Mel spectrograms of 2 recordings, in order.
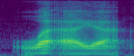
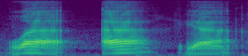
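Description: First: Said in the usual way. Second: وآيا stretched very slowly, every vowel held long; drawn-out vowels. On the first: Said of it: "وذلك أنهم يقولون". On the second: Shown as a demonstration. Teacher to his students, drawing out وآيا very slowly. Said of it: "خلاص يا شيخنا؟".

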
